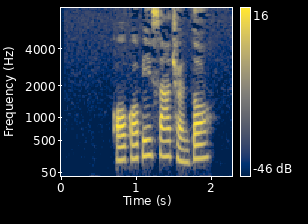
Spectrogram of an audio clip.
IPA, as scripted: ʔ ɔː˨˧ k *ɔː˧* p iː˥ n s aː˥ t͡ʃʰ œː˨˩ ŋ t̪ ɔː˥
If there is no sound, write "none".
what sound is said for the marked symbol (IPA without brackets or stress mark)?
ɔː˨˥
